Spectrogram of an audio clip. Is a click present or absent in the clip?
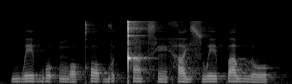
absent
